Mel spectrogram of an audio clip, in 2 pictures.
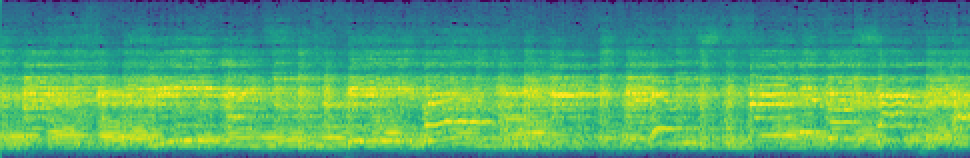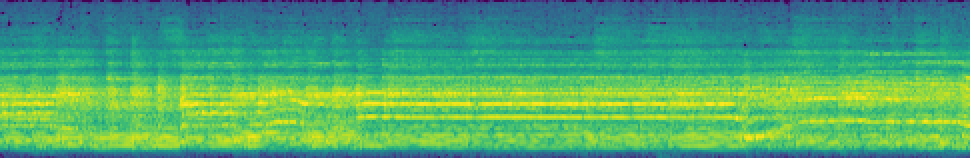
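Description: Music playing through a small radio loudspeaker, thin-sounding with no deep bass.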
